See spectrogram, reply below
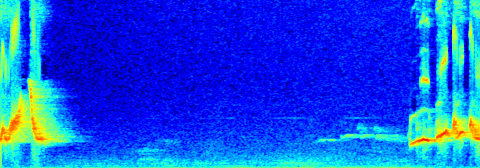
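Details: Orange-headed thrush (anis merah) song played as a lure so birds reply: a short, loud rising-falling whistle opens, then near silence with a thin faint tone, before a bright whistled phrase bursts out at the close.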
